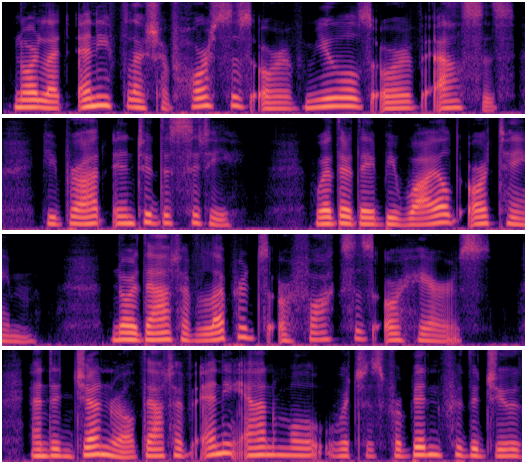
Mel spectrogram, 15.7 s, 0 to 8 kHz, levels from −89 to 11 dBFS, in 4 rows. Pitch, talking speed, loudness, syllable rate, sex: 180 Hz, 175 wpm, -20 LUFS, 4.6 syllables/s, female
